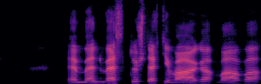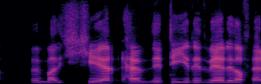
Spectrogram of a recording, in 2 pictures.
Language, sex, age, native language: Icelandic, male, 50-59, Icelandic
